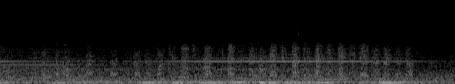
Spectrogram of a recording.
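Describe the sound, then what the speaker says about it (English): Rhythmic panting of a dog in the Dragon Age 2 video game, a fast, even chain of breathy huffs heard up close over a low rumbling background, fading out at the very end. "All that noisy dog breath, day in, day out, make him stop."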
